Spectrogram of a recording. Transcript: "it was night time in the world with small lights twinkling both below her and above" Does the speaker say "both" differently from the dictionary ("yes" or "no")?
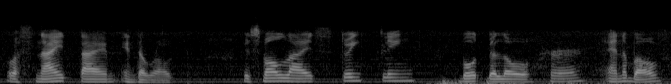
yes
